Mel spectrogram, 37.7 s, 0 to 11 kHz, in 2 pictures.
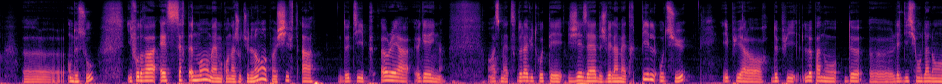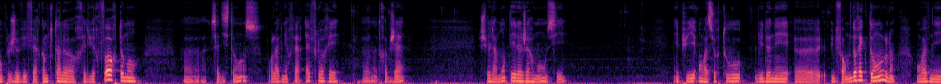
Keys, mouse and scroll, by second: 1.4 scroll down 2, 1.9 middle click, 4.1 shift+a, 8.0 KP_3, 8.9 shift+middle click, 10.3 g, 12.0 click, 12.3 middle click, 13.3-13.7 scroll up 4, 14.9 click, 16.1 click, 18.5 click, 25.2 shift+middle click, 25.8-26.5 scroll up 5, 26.7 shift+middle click, 27.9 g, 30.5 scroll down 4, 31.3-31.8 scroll down 3, 31.8 middle click, 32.6 shift+middle click, 33.7-34.3 scroll down 3, 34.3 click, 35.9 click.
